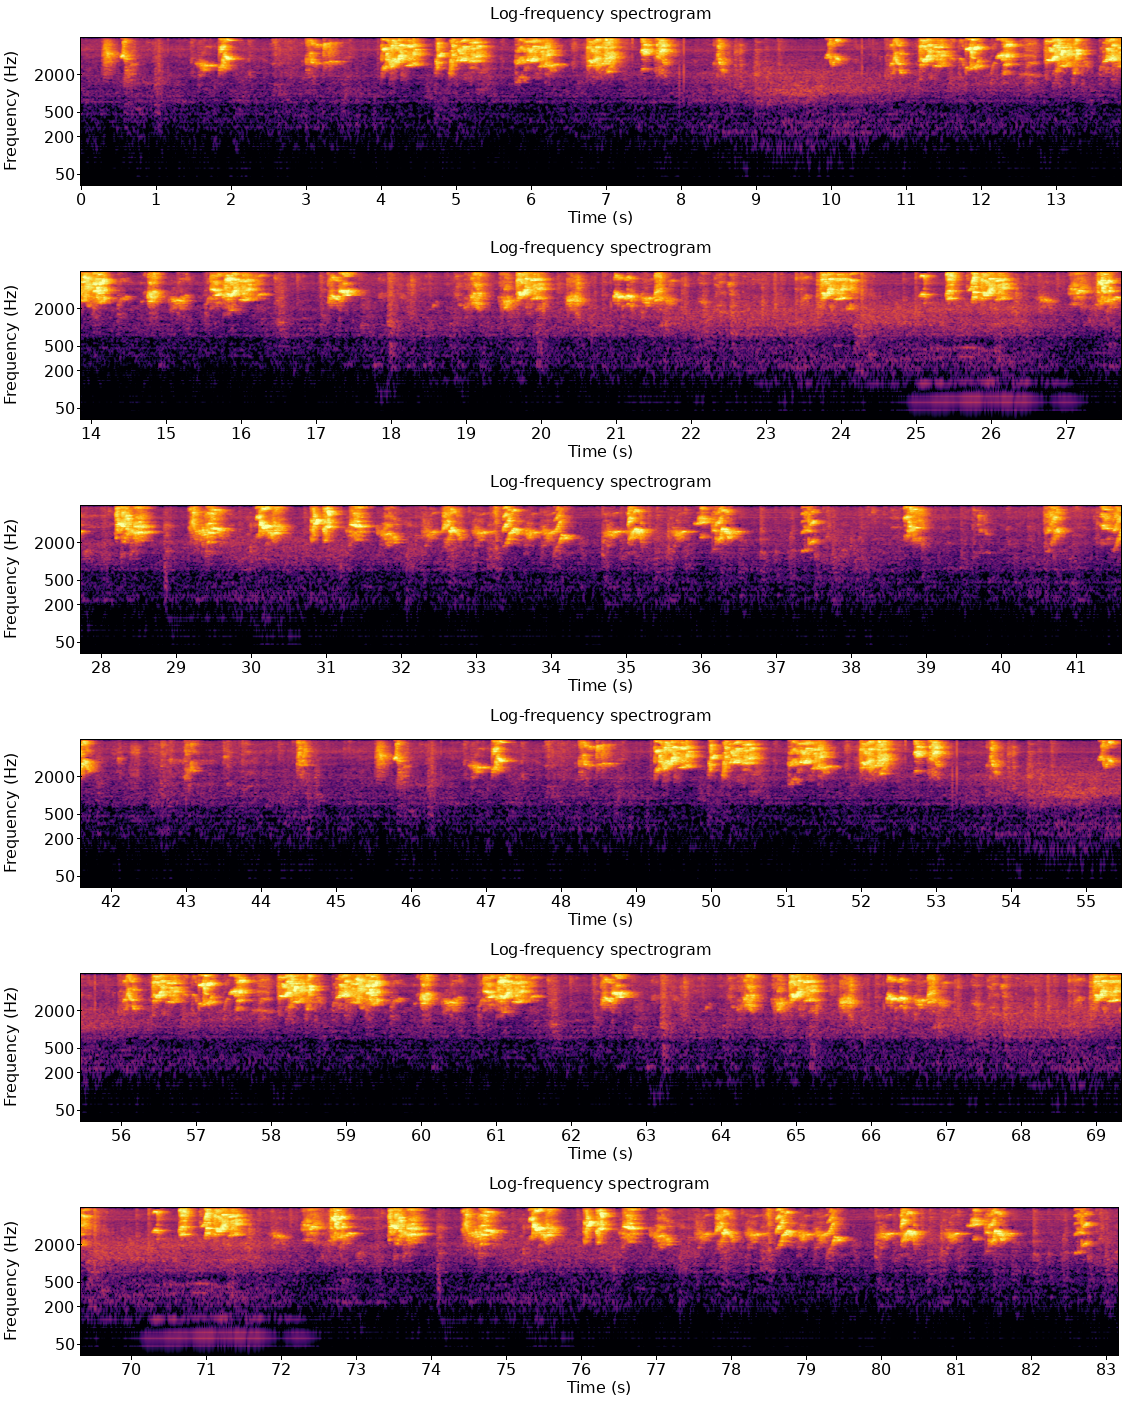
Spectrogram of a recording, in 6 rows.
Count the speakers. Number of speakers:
zero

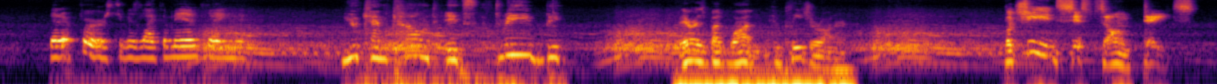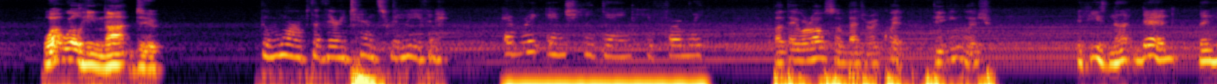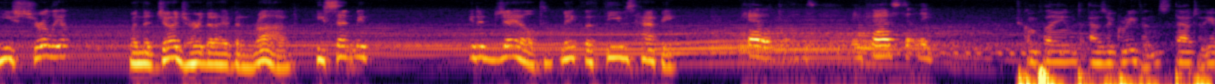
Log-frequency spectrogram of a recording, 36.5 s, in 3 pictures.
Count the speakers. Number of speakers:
nine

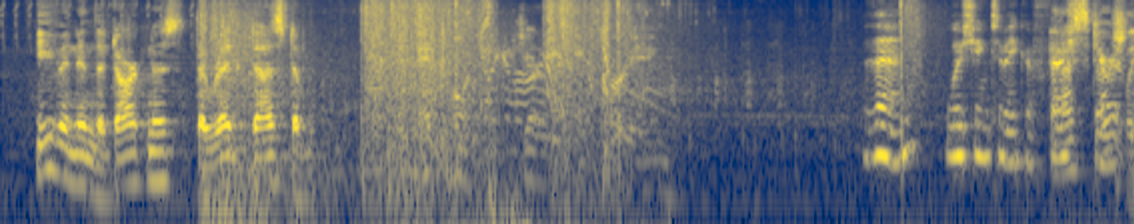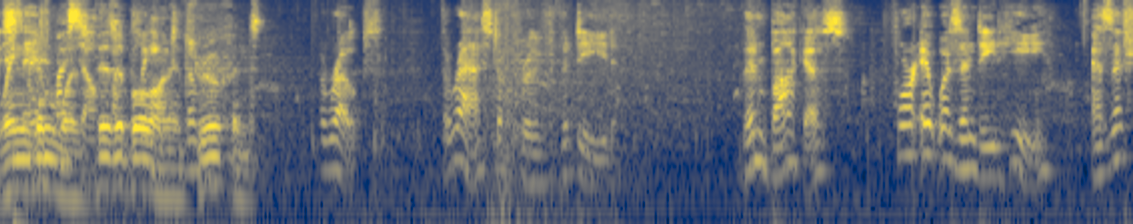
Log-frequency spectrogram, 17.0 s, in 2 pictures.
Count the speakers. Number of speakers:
four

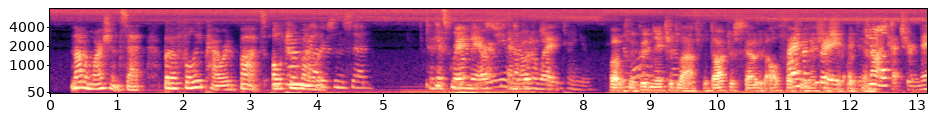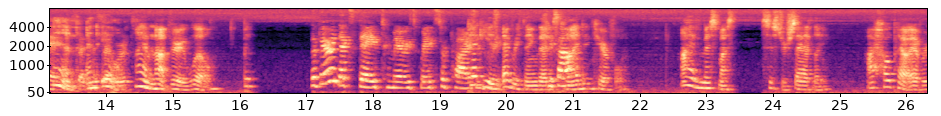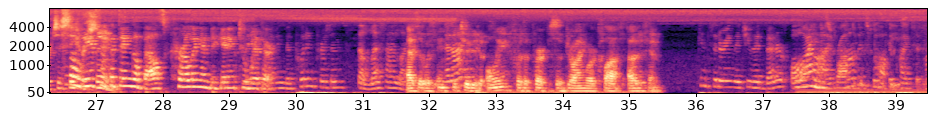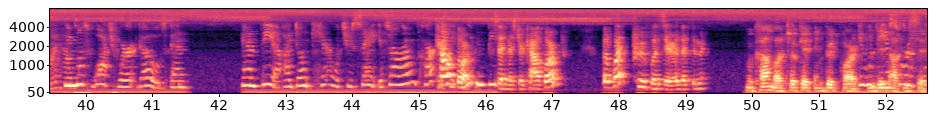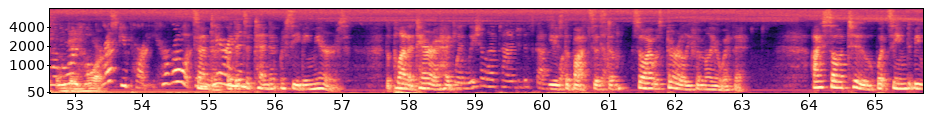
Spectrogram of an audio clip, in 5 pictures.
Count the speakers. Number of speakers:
seven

